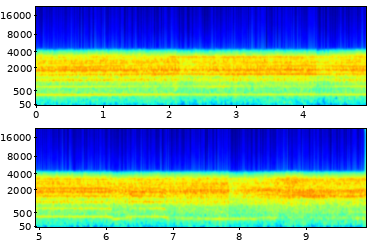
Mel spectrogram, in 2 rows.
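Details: 2007 Audi A4 3.2 quattro at idle: steady one-pitch hum that steps lower and wavers briefly; strange humming that often occurs when driven aggressively, source not identified.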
